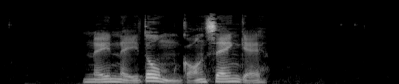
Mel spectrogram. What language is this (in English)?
Cantonese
